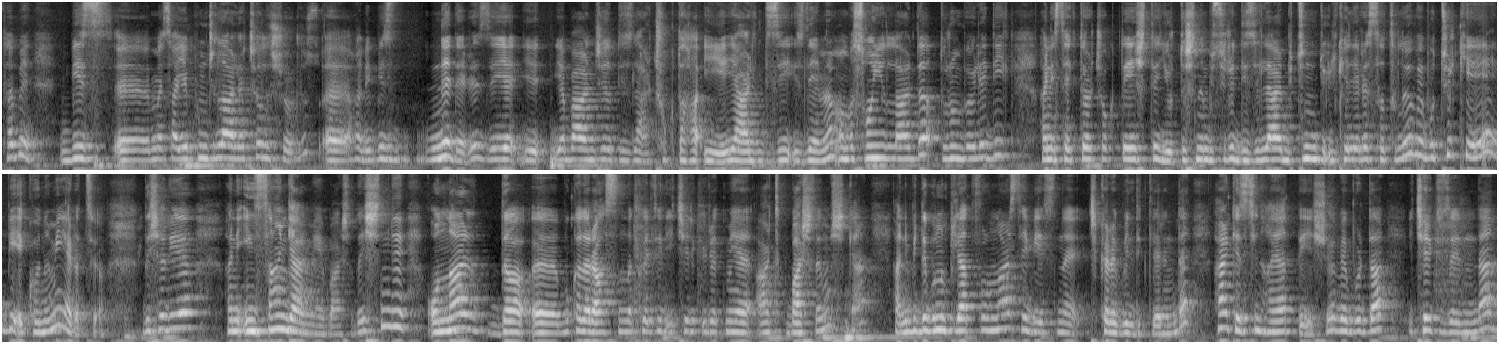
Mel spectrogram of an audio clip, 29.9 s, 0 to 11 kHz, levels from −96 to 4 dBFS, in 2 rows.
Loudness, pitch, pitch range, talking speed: -22 LUFS, 220 Hz, 200-240 Hz, 145 wpm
